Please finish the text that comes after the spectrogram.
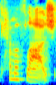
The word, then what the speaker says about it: camouflage: it's a soft sound it's not a J some students sometimes get confused and put a J there because does sound quite like that well it's actually a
